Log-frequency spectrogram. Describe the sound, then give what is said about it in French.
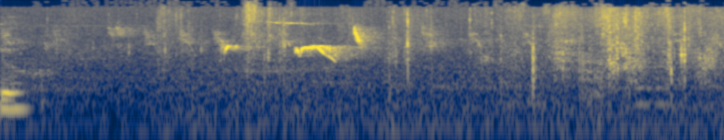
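Several short, sharp moorhen calls ring out across the open water of a lake, scattered irregularly over a soft outdoor background with faint rustling and wind. “Comme c'est beau, C'est des poules d'eau, ça, non Ça ressemble poules d'eau le bruit de poule”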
